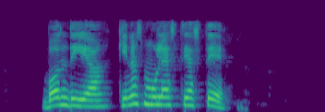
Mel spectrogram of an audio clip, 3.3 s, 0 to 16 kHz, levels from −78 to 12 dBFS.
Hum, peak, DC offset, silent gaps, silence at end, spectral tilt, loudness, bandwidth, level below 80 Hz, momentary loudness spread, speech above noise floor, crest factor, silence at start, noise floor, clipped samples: none; -2 dBFS; under 0.1%; none; 1 s; -4 dB/octave; -15 LUFS; 8.2 kHz; -60 dBFS; 6 LU; 71 dB; 14 dB; 0.45 s; -85 dBFS; under 0.1%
